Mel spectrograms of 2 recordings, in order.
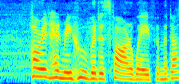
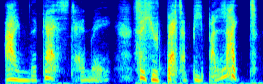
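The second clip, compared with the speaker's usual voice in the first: soft whispered hiss; a quiet menacing whisper; 2 semitones lower, 7 dB quieter than usual. A narrator's reading. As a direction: hiss the threat under your breath. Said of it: "hissed Margaret".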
